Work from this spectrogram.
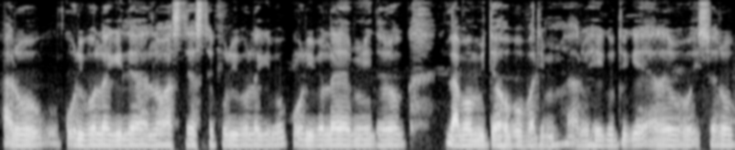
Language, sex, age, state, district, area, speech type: Assamese, male, 60+, Assam, Udalguri, rural, spontaneous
